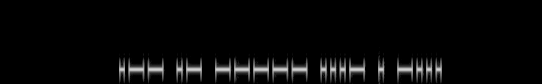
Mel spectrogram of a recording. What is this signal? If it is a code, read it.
Morse code, heard as a keyed tone, about 25 wpm, 700 Hz. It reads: WA0VEB
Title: USA Call Signs - 6 Characters - 2x Character Spacing - 25wpm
